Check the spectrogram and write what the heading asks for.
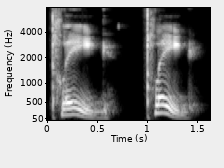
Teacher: Use the long A sound like day and say. Plague. And the UE is silent.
